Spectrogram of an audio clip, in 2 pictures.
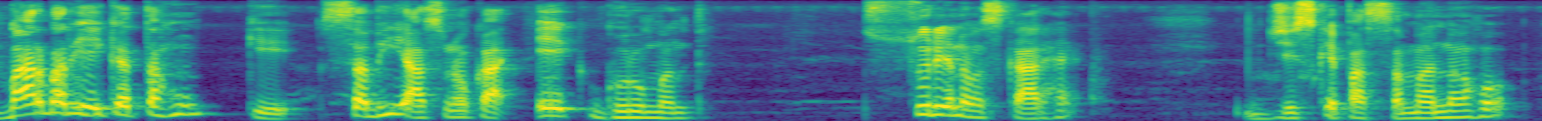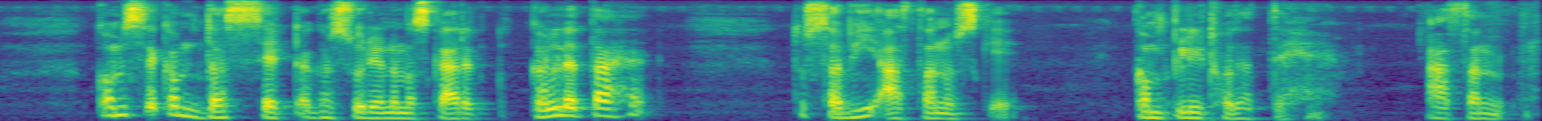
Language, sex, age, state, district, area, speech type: Hindi, male, 45-60, Uttar Pradesh, Ghazipur, rural, spontaneous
